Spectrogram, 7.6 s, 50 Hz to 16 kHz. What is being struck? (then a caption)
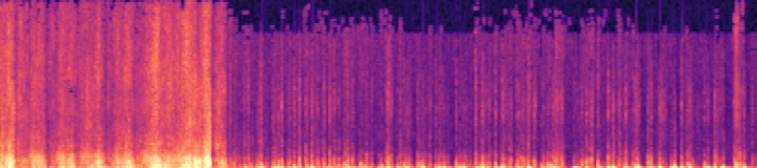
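Foam microphone windscreen. Fingertips from both hands cup, rub and scratch the black foam cover on a desktop microphone. The first two seconds are a broad, hissy rustle reaching into the highs. It then becomes a dense run of close, boomy low thumps and scrapes, with almost all energy below 200 Hz.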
